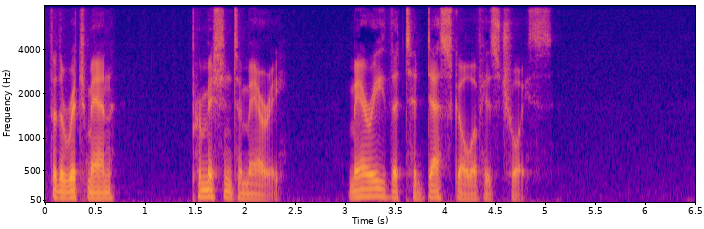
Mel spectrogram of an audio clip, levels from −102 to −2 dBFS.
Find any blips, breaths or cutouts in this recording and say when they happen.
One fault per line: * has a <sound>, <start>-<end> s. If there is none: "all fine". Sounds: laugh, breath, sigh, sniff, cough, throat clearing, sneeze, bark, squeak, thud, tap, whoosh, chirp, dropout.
all fine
